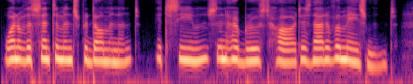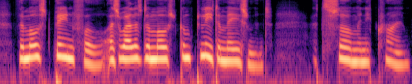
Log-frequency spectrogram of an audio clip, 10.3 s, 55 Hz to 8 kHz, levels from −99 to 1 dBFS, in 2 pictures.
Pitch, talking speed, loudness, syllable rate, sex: 225 Hz, 170 wpm, -16 LUFS, 5.2 syllables/s, female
